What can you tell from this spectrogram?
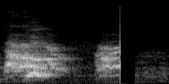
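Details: Indoor dog barking near a pet African grey parrot: one long harsh bark followed by a shorter one, then a sharp click and a brief quieter sound.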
